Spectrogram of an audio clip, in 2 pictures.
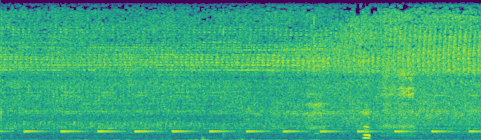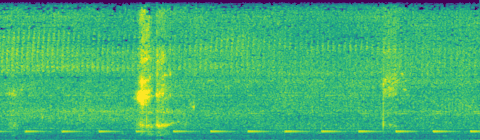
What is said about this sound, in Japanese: カンカンカンカン乗って電車が通過していきます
